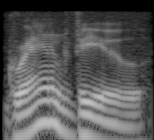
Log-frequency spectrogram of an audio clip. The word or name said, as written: Grandview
